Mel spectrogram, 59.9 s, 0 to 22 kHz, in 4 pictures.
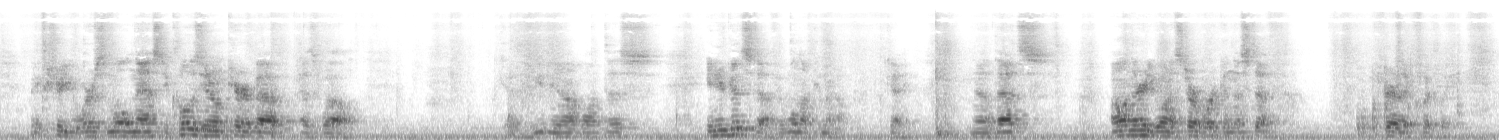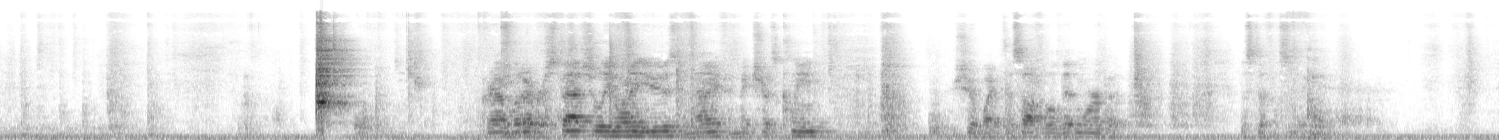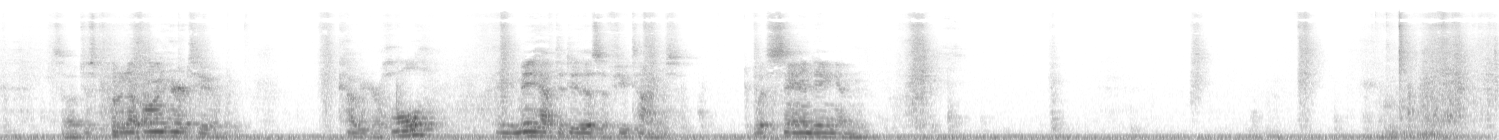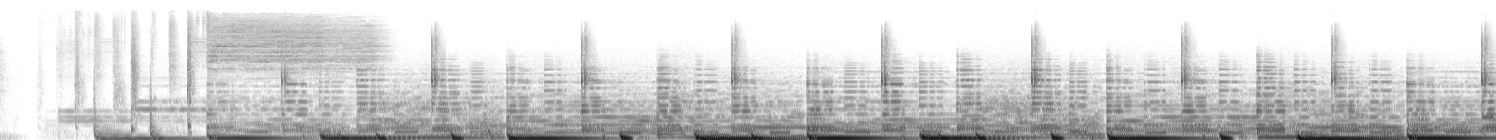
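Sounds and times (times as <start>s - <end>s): steady low hum: 0.0s - 43.8s, 47.0s - 59.9s
sharp loud ringing knock: 18.2s - 18.7s
electronic music: 45.4s - 59.9s.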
